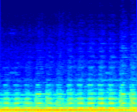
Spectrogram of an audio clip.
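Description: Live rock band's amplified sustained drone: a loud, steady held chord of several tones, with no beat.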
